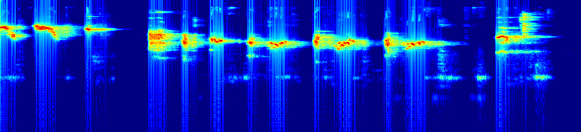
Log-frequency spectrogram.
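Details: Greater green leafbird female calling a male: high slurred whistles, then a steady series of sharp, descending chirps about every half second, closing with a bright squeaky note.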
